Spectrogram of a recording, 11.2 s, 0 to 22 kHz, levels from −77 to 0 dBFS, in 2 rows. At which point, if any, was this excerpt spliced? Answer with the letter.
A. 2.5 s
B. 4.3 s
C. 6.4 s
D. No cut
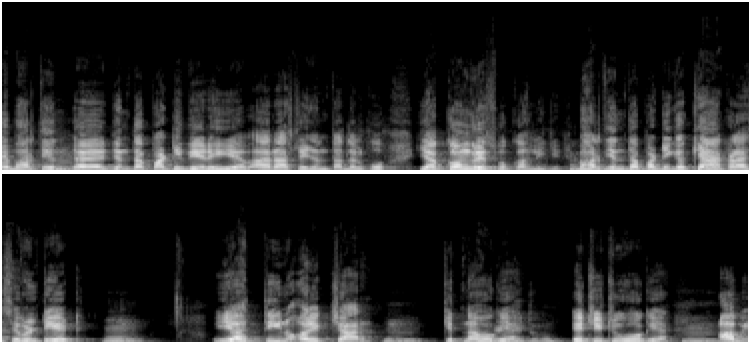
B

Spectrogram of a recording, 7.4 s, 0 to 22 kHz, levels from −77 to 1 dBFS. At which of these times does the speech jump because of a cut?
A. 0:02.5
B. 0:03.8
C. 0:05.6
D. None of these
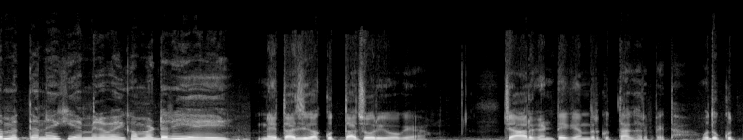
A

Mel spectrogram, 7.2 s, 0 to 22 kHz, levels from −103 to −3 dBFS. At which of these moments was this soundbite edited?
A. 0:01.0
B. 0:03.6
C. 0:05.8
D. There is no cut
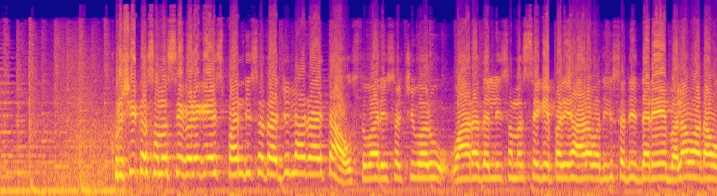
A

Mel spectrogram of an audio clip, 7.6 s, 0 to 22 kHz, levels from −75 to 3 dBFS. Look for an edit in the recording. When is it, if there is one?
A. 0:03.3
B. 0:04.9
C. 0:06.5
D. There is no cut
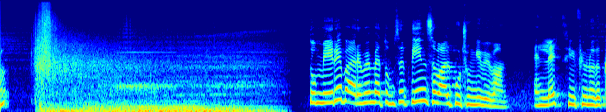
A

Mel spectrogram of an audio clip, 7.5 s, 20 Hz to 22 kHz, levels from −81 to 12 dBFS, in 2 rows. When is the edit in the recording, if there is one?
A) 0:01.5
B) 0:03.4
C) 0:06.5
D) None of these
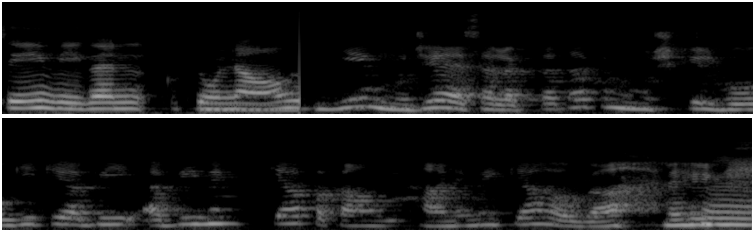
A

